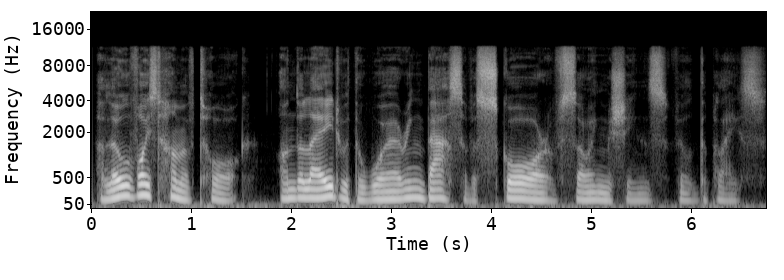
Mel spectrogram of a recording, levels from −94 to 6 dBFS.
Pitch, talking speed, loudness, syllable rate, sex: 125 Hz, 180 wpm, -19 LUFS, 4.7 syllables/s, male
